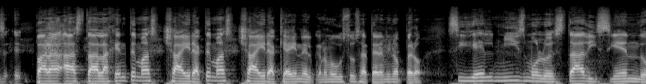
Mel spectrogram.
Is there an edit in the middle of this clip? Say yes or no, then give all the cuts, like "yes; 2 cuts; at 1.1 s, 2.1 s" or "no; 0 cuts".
yes; 3 cuts; at 2.0 s, 3.2 s, 3.7 s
